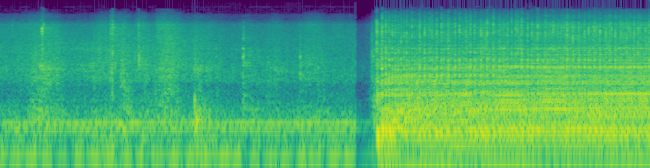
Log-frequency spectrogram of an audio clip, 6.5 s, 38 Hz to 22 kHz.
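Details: 1974 Indian ME100 barn-find motorcycle on its first start after sitting, with the spark plug acting as kill switch: the engine catches and settles into a steady buzzing idle that runs too high.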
